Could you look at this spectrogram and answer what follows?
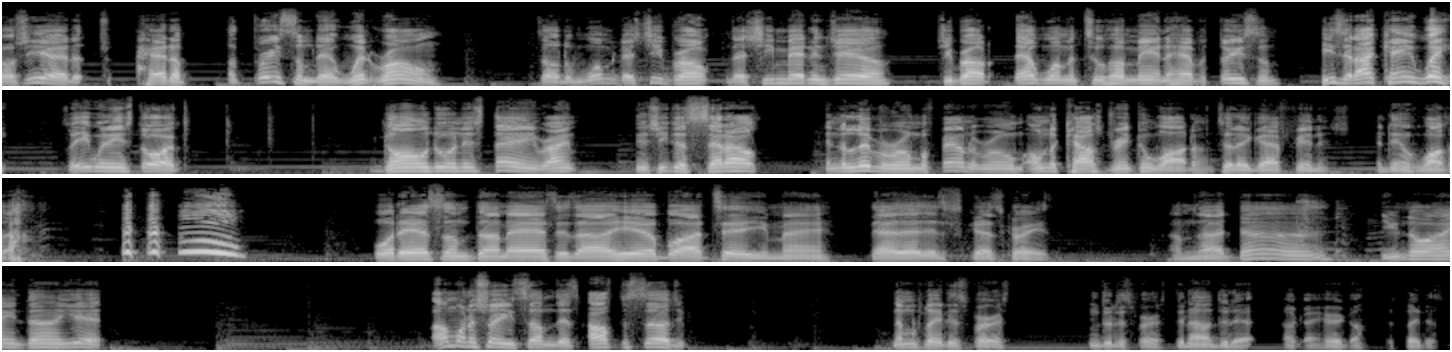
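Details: Adult male speaker; normal speech.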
